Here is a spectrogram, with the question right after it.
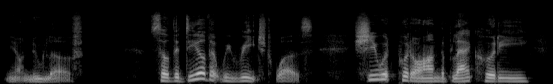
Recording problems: garbled, watery; slightly; nothing above 14.5 kHz

